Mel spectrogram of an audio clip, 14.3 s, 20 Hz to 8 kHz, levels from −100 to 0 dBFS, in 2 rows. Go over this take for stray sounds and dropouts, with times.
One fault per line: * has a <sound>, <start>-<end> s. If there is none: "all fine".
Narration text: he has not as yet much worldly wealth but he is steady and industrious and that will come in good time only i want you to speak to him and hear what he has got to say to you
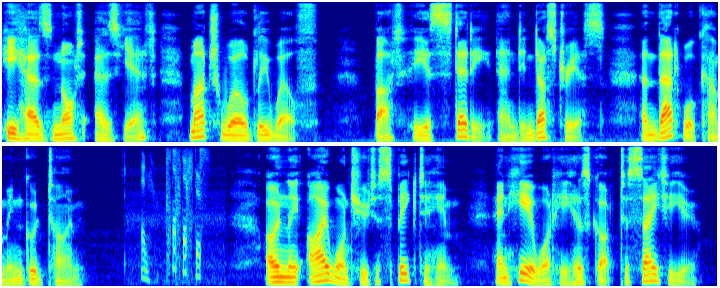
* has a chirp, 8.6-9.3 s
